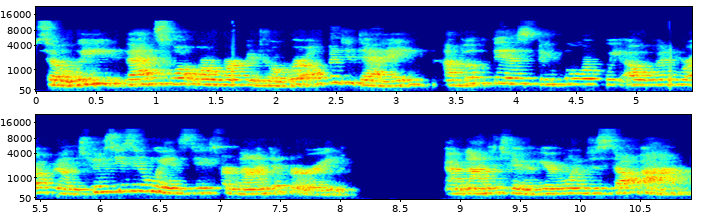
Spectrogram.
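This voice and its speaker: A woman's fairly high-pitched voice at a moderate pace, with audible room echo. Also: ordinary pitch variation. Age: 60s. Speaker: hairdresser and nonprofit founder. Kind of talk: talk to a club audience with Q&A. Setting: club meeting with audience.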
